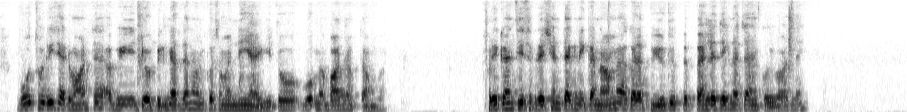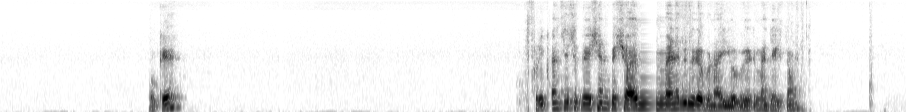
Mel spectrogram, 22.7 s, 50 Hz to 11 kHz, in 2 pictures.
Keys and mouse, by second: 0.9 v, 3.2-6.4 drag, 15.0 click, 18.5 click, 18.7 super+e, 21.5 click.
